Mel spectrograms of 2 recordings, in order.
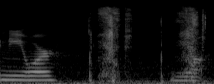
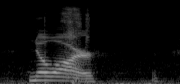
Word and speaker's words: Noir: Thank you, LA Neor. I said it wrong. Noir.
